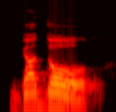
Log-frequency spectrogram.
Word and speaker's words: gadol: The next letter is the letter gimel, which has a hard g sound. So the word on the left, gadol, gadol, which means big.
